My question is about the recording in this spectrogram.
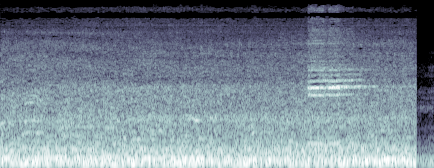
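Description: Steady low rumble of vehicle and traffic noise outdoors, with a brief high-pitched horn toot about three seconds in.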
